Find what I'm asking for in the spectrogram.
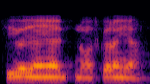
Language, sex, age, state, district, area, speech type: Odia, male, 18-30, Odisha, Bargarh, urban, conversation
